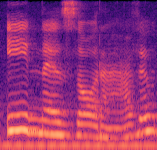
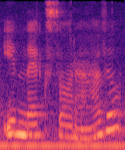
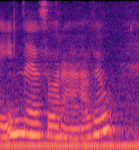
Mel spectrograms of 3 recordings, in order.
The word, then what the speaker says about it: inexorável: É inexorável, tá, gente? Não é inexorável, é inexorável. Sintaxe, tá?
